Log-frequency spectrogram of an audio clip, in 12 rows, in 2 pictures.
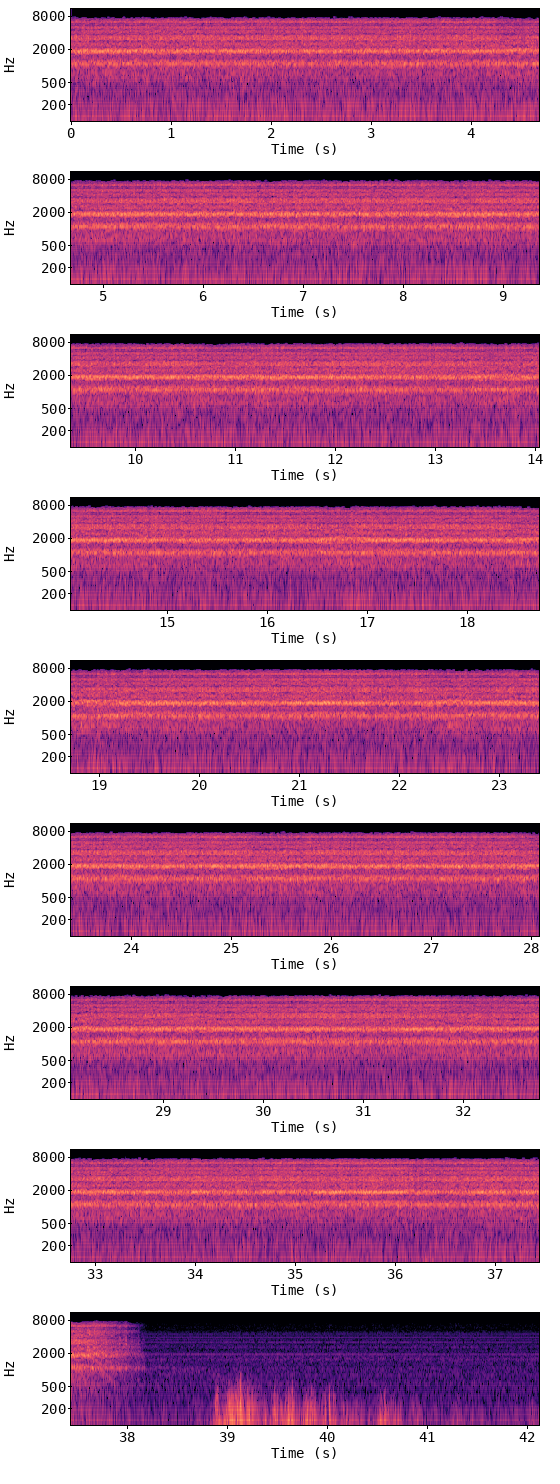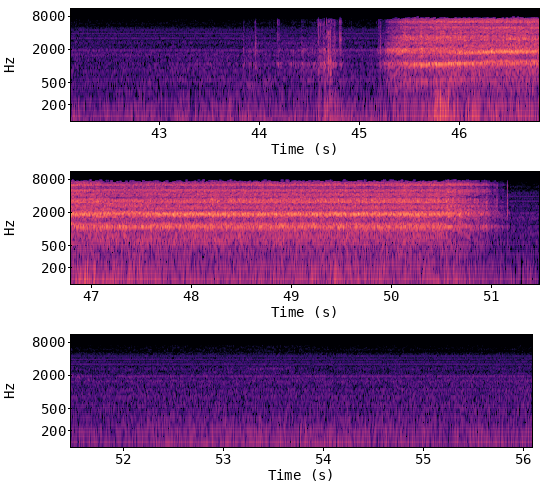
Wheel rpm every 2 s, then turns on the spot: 160, 160, 160, 160, 160, 160, 160, 160, 160, 160, 160, 160, 160, 160, 160, 160, 160, 160, 140, 0, 0, 0, 40, 160, 160, 60, 0, 0.
none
